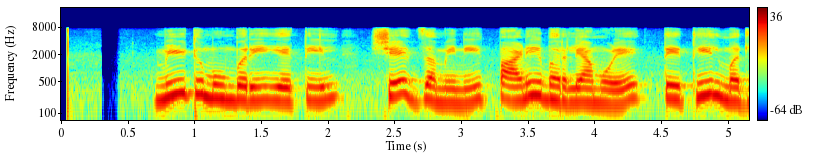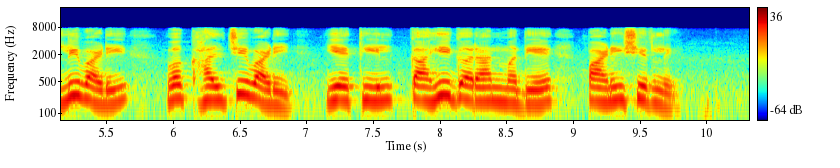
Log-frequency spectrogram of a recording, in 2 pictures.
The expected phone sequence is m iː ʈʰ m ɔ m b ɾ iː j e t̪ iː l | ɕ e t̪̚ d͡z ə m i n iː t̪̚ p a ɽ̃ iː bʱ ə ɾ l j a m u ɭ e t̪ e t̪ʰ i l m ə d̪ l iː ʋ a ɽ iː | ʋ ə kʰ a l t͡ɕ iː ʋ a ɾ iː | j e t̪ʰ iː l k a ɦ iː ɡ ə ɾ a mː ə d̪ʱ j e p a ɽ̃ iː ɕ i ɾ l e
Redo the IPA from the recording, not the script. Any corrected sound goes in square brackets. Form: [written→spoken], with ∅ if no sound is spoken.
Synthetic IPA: m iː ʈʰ m [ɔ→u] m b ɾ iː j e t̪ iː l | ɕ e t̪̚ d͡z ə m i n iː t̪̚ p a ɽ̃ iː bʱ ə ɾ l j a m u ɭ e t̪ e t̪ʰ [i→iː] l m ə d̪ l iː ʋ a ɽ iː | ʋ ə kʰ a l t͡ɕ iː ʋ a [ɾ→ɽ] iː | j e t̪ʰ iː l k a ɦ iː ɡ ə ɾ a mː ə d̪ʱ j e p a ɽ̃ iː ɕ i ɾ l e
